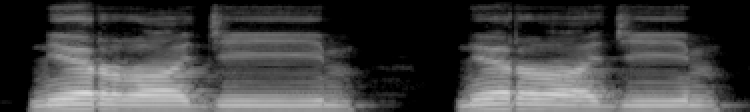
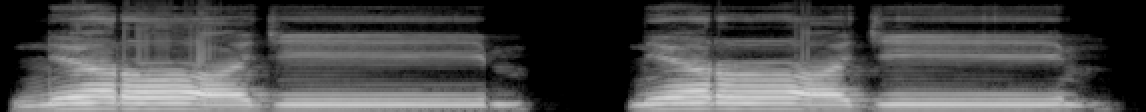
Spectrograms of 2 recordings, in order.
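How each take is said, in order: First: Slow nirrajim with a light thin r. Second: Very slow Nirrajim with a full heavy ro; thick ro. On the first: Teacher showing ro wrongly read thin. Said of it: "huruf ro dibaca tipis". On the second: Teacher demonstrating the thick ro. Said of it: "wajib dibaca tebal". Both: Shown as a demonstration.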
